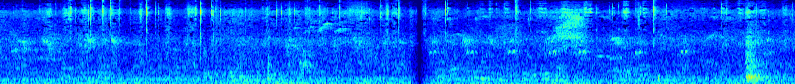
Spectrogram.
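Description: Small birds chirping, with many short high chirps and, in the second half, a run of short evenly spaced notes at about two or three a second.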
